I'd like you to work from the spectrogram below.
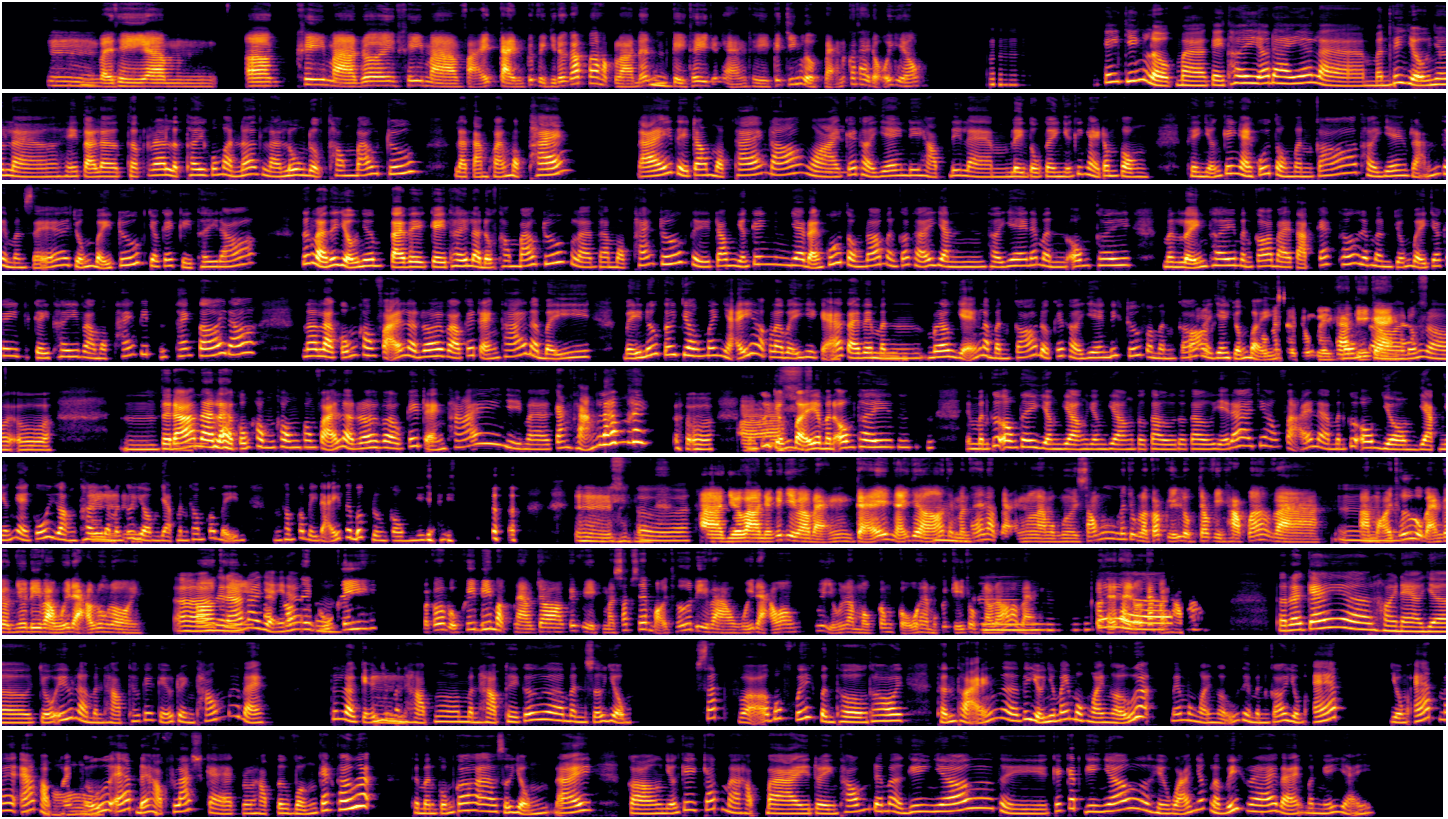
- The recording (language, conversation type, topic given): Vietnamese, podcast, Bạn quản lý thời gian học như thế nào?
- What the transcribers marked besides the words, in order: other background noise; tapping; chuckle; laughing while speaking: "nên là"; laughing while speaking: "lắm ấy ừa"; laugh; laugh; laughing while speaking: "vậy"; laugh; in English: "app"; in English: "app"; in English: "app"; in English: "app"; in English: "flashcard"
